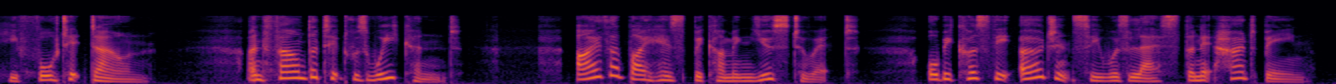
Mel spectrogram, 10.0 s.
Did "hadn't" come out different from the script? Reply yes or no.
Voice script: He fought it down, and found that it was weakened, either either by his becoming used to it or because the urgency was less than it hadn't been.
yes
